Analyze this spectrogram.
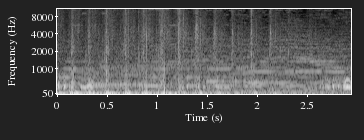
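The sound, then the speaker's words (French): A carrier pigeon coos in low, throaty burbles, with a rapid patter of light clicks and taps running underneath for the whole stretch. No one speaks. “Il vient d'où ce pigeon voyageur?”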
